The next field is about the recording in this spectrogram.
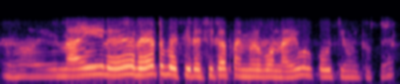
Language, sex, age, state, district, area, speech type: Odia, male, 45-60, Odisha, Nabarangpur, rural, conversation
